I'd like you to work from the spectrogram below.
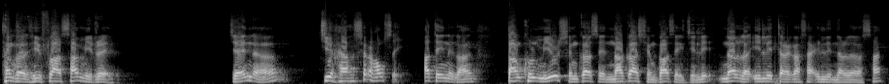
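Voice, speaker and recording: A man speaking at length as a talk show guest, giving long animated explanations with rising emphasis. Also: mid-range voice, fast. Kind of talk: conversational discussion.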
